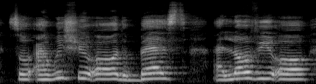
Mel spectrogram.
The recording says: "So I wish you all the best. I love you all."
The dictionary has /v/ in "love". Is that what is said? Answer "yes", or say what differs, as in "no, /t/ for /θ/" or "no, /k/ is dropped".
yes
